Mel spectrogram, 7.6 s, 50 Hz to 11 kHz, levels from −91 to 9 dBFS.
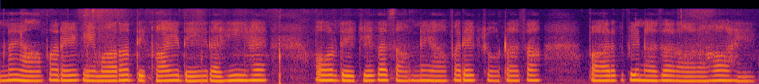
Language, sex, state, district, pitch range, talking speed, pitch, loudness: Hindi, female, Rajasthan, Jaipur, 185-200 Hz, 180 wpm, 190 Hz, -16 LUFS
